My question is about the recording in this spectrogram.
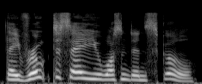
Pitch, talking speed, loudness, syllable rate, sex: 230 Hz, 235 wpm, -17 LUFS, 5.3 syllables/s, female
